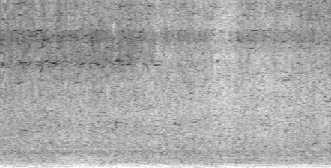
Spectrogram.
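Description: City street traffic: vehicle engines running and passing as a steady low rumble that swells about halfway through.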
